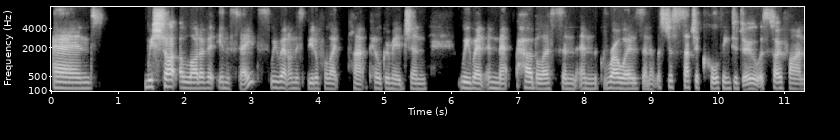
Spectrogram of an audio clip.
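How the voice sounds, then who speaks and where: A woman with an Australian accent, very deep and low in pitch, monotone and flat, at a moderate pace, in a dry, close sound with no echo against a quiet background. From Australia, suburban Sydney. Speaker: herbalist and author. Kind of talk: casual chat.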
